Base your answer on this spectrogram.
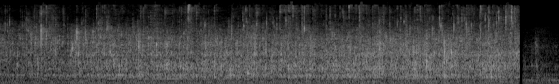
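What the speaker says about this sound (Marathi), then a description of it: "बाकी वडे आता आपण तळून घेऊया. हाय फ्लेमवरतीच आपल्याला हे तळायचं आहे." Vadas deep-frying in hot oil over a high flame, giving a steady, loud, dense sizzle and crackle that runs unbroken for about five seconds before cutting off sharply.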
